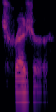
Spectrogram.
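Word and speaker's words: Trezor: company called ledger and a company called treasure but it's spelled t-e-r no sorry t-r-e-z-o-r and before i get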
